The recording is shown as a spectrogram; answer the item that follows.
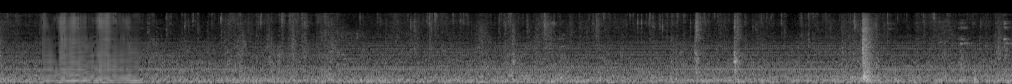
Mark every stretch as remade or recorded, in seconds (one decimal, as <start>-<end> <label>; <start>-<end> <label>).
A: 0.0-0.4 recorded; 0.4-1.4 remade; 1.4-10.1 recorded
